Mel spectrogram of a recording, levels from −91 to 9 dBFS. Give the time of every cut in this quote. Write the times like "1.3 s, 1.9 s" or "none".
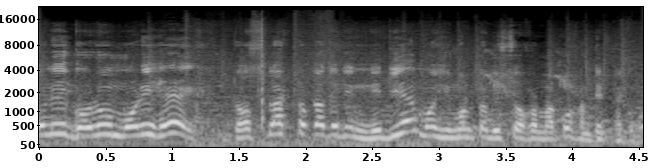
1.4 s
